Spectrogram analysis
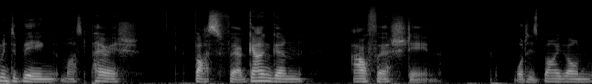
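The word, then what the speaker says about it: vergangen: german spelling is that a v is pronounced as an f so it's a fair game it's unvoiced fairgen vas fergangen same thing alfreshdean we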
